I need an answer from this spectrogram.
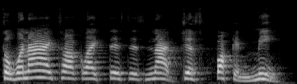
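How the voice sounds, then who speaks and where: A young woman from the Marshall Islands, ranting straight to camera in a profane, threatening way that sometimes sinks to a low, menacing murmur. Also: expressive, moderate pace, fairly bright tone. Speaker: vlogger. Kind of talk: angry direct-to-camera rant.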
